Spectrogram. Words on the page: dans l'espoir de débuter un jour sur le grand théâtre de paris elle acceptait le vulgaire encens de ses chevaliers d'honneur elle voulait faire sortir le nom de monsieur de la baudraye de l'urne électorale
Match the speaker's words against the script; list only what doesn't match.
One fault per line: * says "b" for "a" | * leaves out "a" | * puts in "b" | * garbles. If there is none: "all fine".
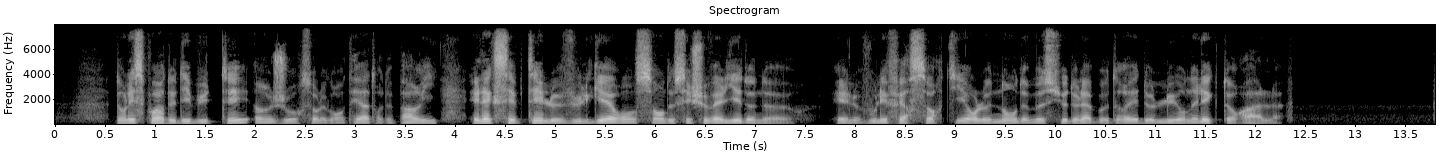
all fine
